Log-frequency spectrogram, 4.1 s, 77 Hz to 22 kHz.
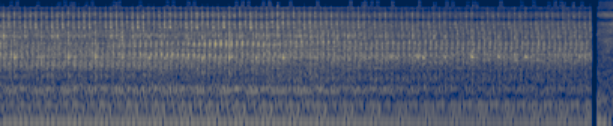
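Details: Mercedes-Benz W201 190D diesel after fitting new stainless steel fuel lines, run to check for leaks: even idle clatter, about four light knocks a second, steady with no misses or extra noise, then shut off; healthy normal idle.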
